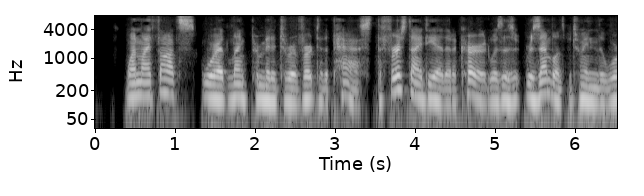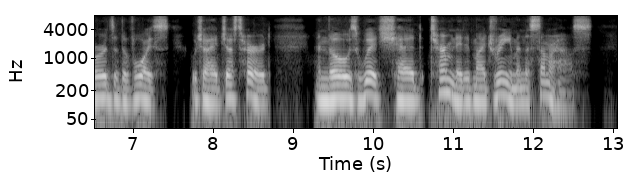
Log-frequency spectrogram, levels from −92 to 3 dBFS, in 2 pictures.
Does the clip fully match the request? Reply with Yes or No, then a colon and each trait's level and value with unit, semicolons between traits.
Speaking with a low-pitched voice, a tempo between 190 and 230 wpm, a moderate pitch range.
Yes: low, 130 Hz; average, 195 wpm; average, 3.1 semitones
